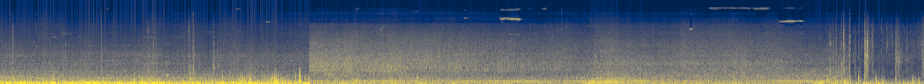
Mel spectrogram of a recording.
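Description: Vehicle driving slowly along a dirt desert track, a steady low rumble heard from inside the cab. About six seconds in it cuts to a quieter outdoor hiss with a faint steady hum, and near the end come a few footsteps on dirt.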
